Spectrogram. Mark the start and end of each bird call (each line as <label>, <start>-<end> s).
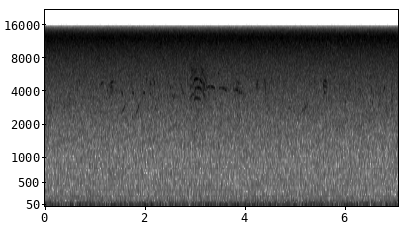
Warbling White-eye (Zosterops japonicus), 2.0-2.2 s
Hawaii Amakihi (Chlorodrepanis virens), 2.9-3.2 s
Warbling White-eye (Zosterops japonicus), 3.3-4.0 s
Hawaii Amakihi (Chlorodrepanis virens), 5.5-5.7 s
